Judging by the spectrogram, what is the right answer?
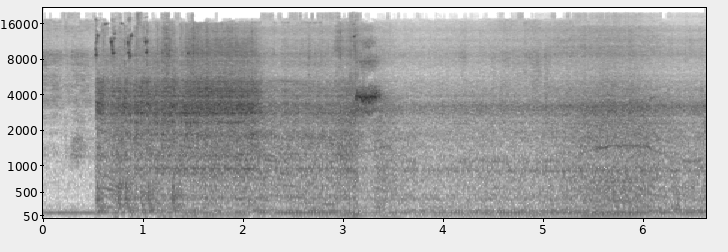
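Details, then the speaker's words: Jeep CJ-7 after a new fuel tank, fuel pump and fuel gauge: short crank, catches almost at once and settles into a steady, even run; one of its quickest starts, clean with no stumble. "Well, it's one of the quickest times to start. Did it? Start faster."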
